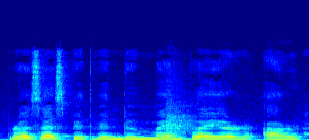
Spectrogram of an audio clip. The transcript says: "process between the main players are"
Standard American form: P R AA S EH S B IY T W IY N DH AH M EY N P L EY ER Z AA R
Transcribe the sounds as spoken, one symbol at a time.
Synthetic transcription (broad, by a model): P R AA S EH S B IY T W IY N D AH M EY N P L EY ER AA R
